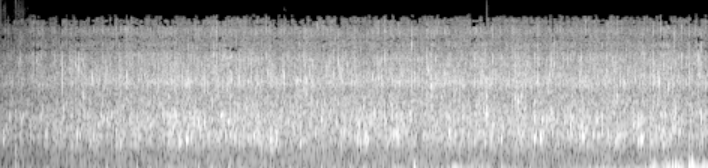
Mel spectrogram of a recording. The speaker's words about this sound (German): Was wie ein Bach klingt, ist tatsächlich eine Wasserkaskade, ein von Menschenhand geschaffenes Kunstwerk, bestehend aus sogenannten Flowforms. Halbschalen, die treppenförmig angeordnet sind und von Wasser durchflossen werden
